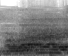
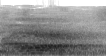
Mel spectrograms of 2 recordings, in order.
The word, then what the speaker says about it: Mariah: We better find out that this is Mariah Jefferson, the third grade in Roslyn. I told you correctly, I said it wrong. Go ahead. Myera.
